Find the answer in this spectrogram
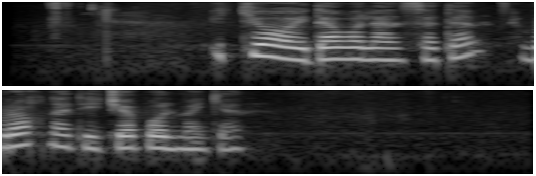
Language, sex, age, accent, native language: Uzbek, female, 18-24, Navoiy, Uzbek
